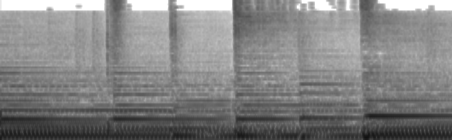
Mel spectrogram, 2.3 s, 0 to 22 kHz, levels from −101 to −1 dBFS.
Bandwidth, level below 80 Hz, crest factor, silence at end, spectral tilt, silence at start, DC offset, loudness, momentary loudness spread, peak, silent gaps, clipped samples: over 20 kHz; -28 dBFS; 14 dB; 0 s; -6.5 dB/octave; 0 s; under 0.1%; -20 LUFS; 5 LU; -4 dBFS; none; under 0.1%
